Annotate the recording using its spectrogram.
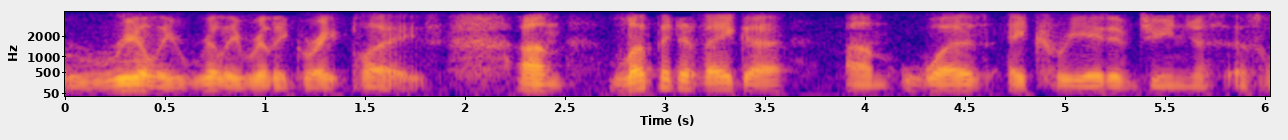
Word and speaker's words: Lope de Vega: You call Lope, how do I pronounce, Lope de Vega? – Yeah, Lope de Vega. Yeah, good.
